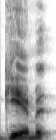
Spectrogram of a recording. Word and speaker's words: gamut: __ ] it's English it's pronounced gamut that's all it ran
